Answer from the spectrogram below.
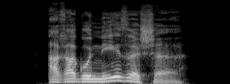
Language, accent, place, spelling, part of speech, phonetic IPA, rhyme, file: German, Germany, Berlin, aragonesische, adjective, [aʁaɡoˈneːzɪʃə], -eːzɪʃə, De-aragonesische.ogg
- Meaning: inflection of aragonesisch: 1. strong/mixed nominative/accusative feminine singular 2. strong nominative/accusative plural 3. weak nominative all-gender singular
